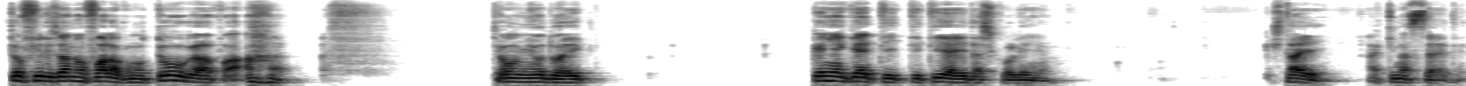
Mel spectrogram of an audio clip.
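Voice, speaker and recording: A man's voice: mid-range voice, unhurried, pauses often. A man, an apostle leading an online church service over a video call, chatting and teasing with his congregation and laughing often. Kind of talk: casual chat with congregation before a sermon.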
